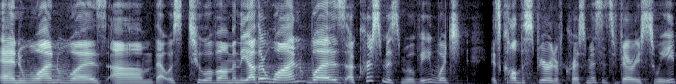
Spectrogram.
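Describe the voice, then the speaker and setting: Energetic in tone, a woman speaks fairly quickly at a medium pitch with ordinary pitch variation. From US Northeast (Massachusetts). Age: 40s. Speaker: film producer. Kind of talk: casual interview. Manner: laughs often. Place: studio. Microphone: studio mic.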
